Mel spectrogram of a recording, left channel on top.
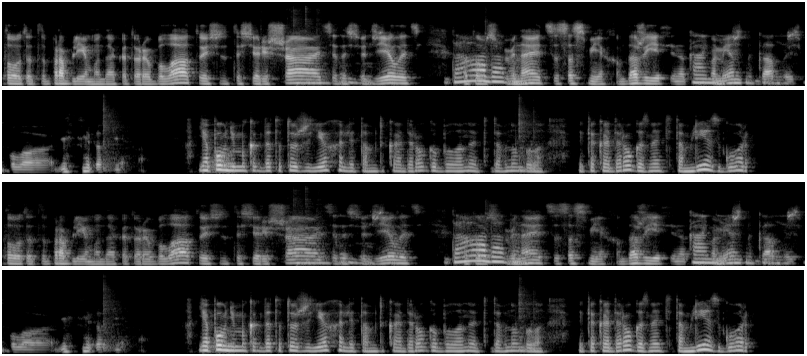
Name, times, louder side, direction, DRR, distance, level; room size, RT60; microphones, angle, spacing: voice 1, 0.0-4.4 4.7-9.3 10.0-10.4, left 5 dB, 45° left, 0.7 m, -25 dB
sound 1, 2.6-3.6 4.6-5.2 6.0-6.6 7.0-7.1 7.3-7.4 8.8-9.5 10.5-11.3 11.6-11.9 13.0-13.7, left 1 dB, 15° left, 1.7 m, -48 dB
voice 2, 3.0-3.8 4.5-5.3 6.9-8.0 10.0-15.5, right 1 dB, 5° right, 0.5 m, -24 dB
12.5 x 4.6 x 2.7 m
head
